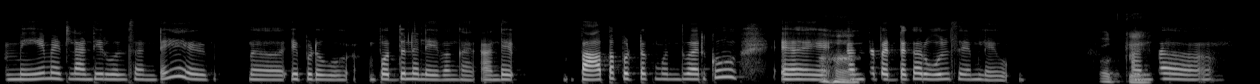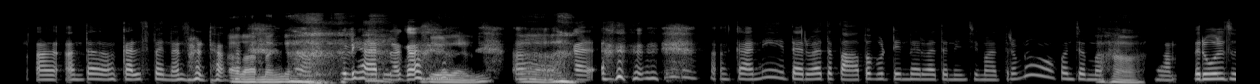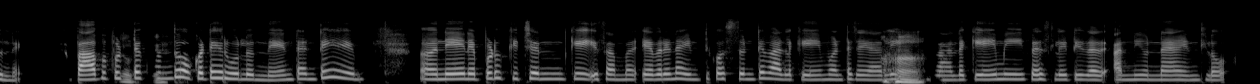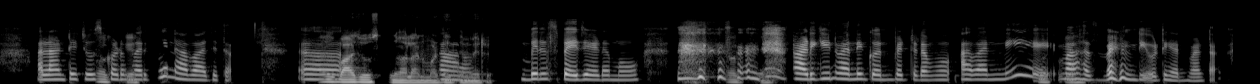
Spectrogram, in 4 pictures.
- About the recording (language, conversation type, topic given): Telugu, podcast, ఇద్దరు లేదా అంతకంటే ఎక్కువ మందితో కలిసి ఉండే ఇంటిని మీరు ఎలా సమన్వయం చేసుకుంటారు?
- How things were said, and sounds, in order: in English: "రూల్స్"; other background noise; chuckle; giggle; in English: "రూల్"; in English: "కిచెన్‌కి"; in English: "ఫెసిలిటీస్"; in English: "బిల్స్ పే"; chuckle; in English: "హస్బెండ్ డ్యూటీ"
